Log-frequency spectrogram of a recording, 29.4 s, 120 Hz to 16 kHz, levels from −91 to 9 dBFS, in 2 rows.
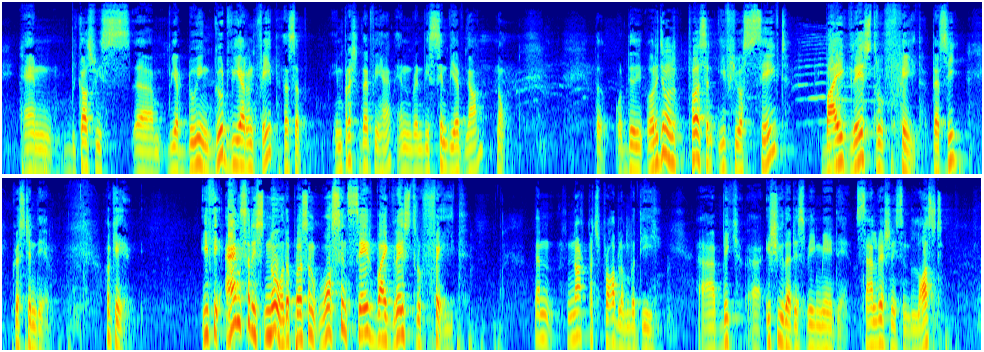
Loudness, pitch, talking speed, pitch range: -19 LUFS, 145 Hz, 150 wpm, 125-170 Hz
